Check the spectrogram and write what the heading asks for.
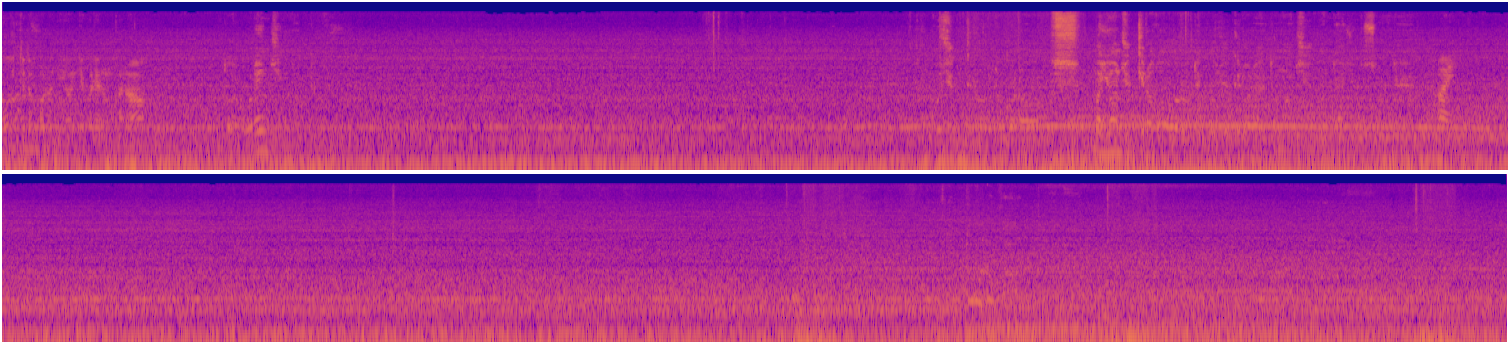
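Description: Steady low road and tyre rumble inside a moving car's cabin, growing louder about nine seconds in, with a faint steady hum over it and a few light clicks.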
